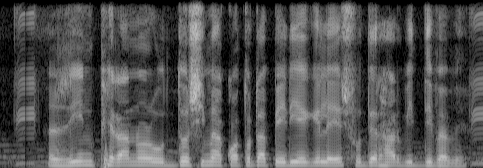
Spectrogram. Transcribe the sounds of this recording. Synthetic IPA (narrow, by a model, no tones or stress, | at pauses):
ɾinpʰeɾanoɾud̪ʱːoʃimakɔt̪oʈapeɽijeɡeleʃud̪ʱeɾɦaɾbid̪ʱːipabe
